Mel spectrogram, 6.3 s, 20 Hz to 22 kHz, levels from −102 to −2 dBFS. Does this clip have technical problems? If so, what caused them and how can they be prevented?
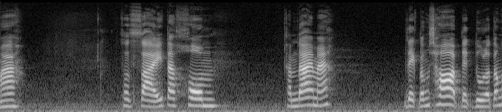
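No, there are no technical problems to point to in this speech recording. Since nothing went wrong, there is nothing here that needs preventing.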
